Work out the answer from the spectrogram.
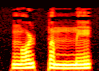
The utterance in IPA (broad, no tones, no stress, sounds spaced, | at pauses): ŋ ɔ ɳ pː ɐ mː ẽ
